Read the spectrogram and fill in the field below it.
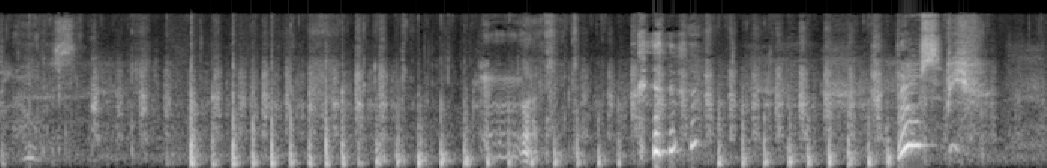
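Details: Eager male Boston Terrier vocalizing because he wants to play with the ball: a long run of rapid panting grunts and throaty snorts, with brief whiny rises and a person's voice mixed in near the end.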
